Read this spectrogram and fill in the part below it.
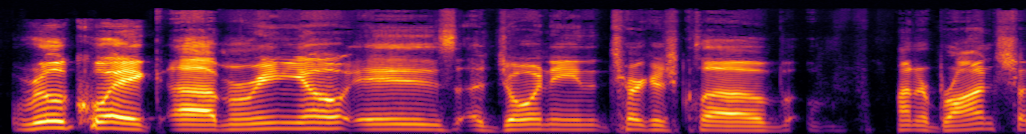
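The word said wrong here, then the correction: Fenerbahçe: I think how you say it. – Yes. – This is Fenerbahce. Sure. Yeah. Fenerbahce.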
